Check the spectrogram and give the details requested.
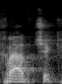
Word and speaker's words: Krawcyzk: But it'd be pronounced Krawcyzk.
